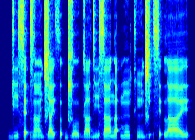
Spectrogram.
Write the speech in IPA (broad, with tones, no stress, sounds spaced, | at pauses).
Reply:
ɡ i˨ sʰ ɛ˦ ʔ z ã˨ d͡ʑ a˦˨ ɪ̯ θ ʊ˦ ʔ d͡ʑ o˨ ʊ̯ ɡ ä˨ d i˨ z ä˦ n ä˦ ʔ m ũ˦ kʰ ĩ˨ d͡ʑ ɪ˦ ʔ sʰ ɪ˦ ʔ l a˦ ɪ̯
